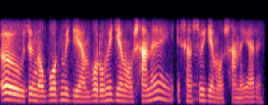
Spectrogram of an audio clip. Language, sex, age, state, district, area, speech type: Bodo, female, 45-60, Assam, Kokrajhar, rural, conversation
